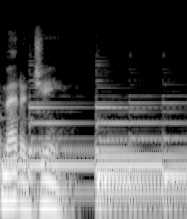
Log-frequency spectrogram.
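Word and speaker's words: Medellín: If you visit Colombia, the place to go is Medellin, Colombia, which is pronounced Medellin.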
